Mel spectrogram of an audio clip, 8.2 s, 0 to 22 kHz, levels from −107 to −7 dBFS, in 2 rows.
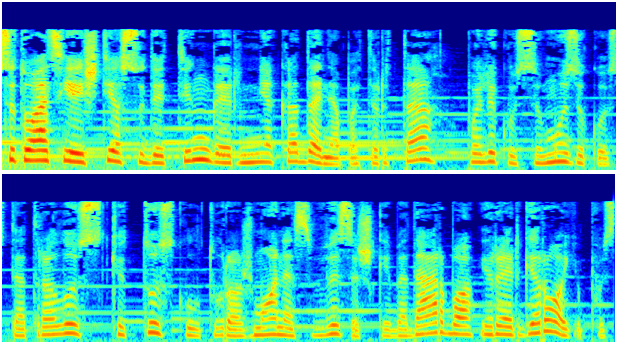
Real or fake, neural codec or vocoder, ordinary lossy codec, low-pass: real; none; MP3, 48 kbps; 14.4 kHz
